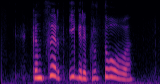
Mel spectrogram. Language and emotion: Russian, positive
